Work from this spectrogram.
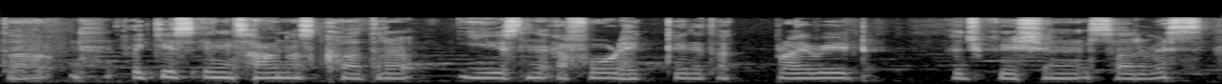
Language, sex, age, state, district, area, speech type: Kashmiri, male, 18-30, Jammu and Kashmir, Srinagar, urban, spontaneous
